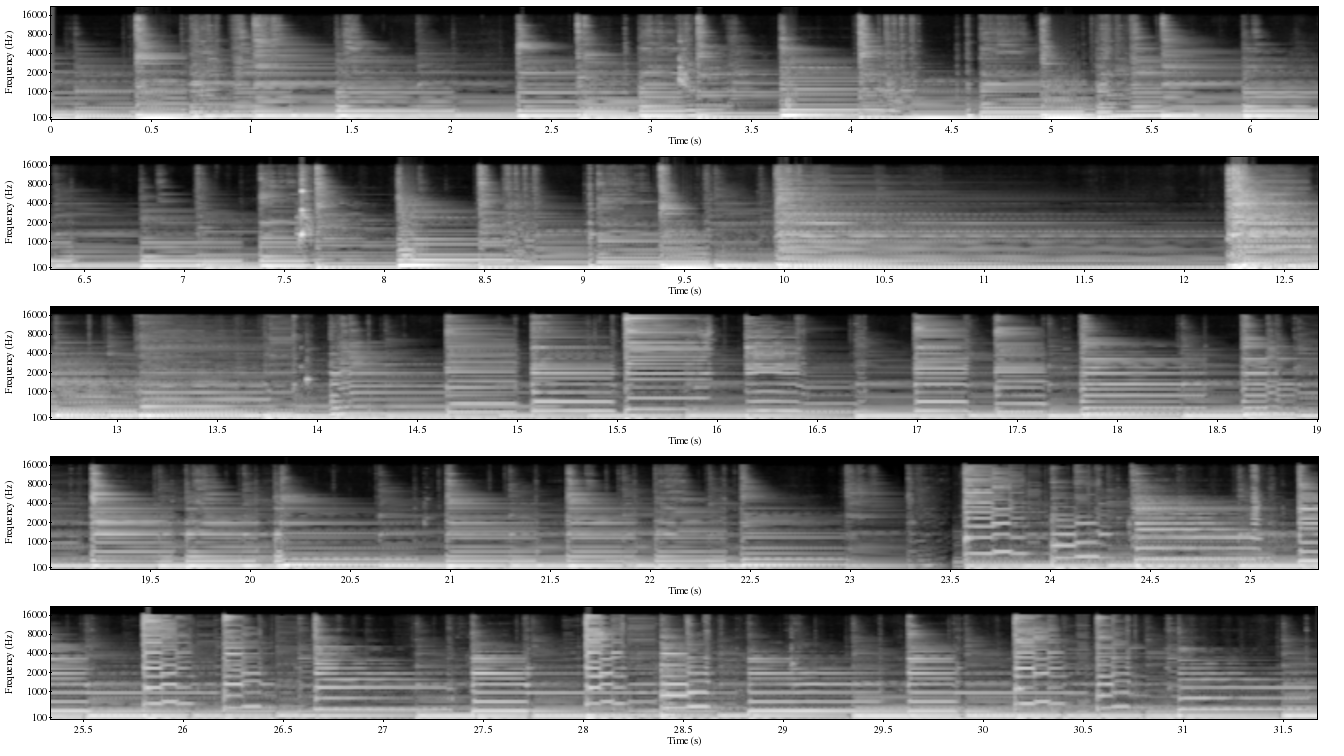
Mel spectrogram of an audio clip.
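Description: Steel-string acoustic guitar played close to a condenser microphone: a run of picked notes, then a chord left ringing and fading out for about two seconds before the playing starts again. There is a brief break about three quarters of the way through, and then the playing carries on.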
